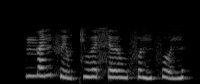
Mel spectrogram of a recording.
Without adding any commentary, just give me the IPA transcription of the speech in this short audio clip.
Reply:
m a˧˥ n f e˨˩˨ w c u˨˩ ə̯ s əː˨˩ w f ə˨˩˨ ŋ f o˨˩˨ n

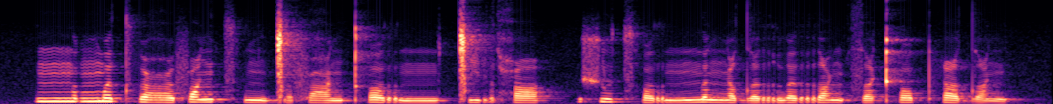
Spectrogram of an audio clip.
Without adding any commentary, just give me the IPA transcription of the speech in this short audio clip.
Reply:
nː ɔ˦ ŋ͡m ʌ˦ tʰ ʊ˨ ʕ ʊ˨˦ f ɑ˦ ŋ t͡sʰ ʊ˨ ŋ ɡ͡ǀ ʌ˨ f ʕ ʌ˨ ŋ kʰ ɔ˦˨ r nː ʊ˨ ǀ i˦ r ħ ɑ˦ | ʃ u˦˨ t͡sʰ ɔ˨ r nː ʌ˦˨ ŋ ʊ˦˨ dˤ i˨ r w ʌ˦˨ r ɑ˦˨ ŋ sˤ i˨ kʰ ɔ˦ pʰ i˦˨ dˤ ɛ˦˨ ŋ

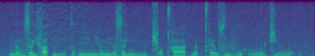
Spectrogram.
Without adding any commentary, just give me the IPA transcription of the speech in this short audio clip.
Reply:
n ə˨˦ m z ə˨˦ j v a˨˩ t̚ n i̤˨˩ ə̯ k ə̰˧˨ m n i˧ ɲ i˧ ə̯ n i˨˦ ə̯ z ə˨˦ j ɲ i̤˨˩ n ɨ̰˧˨ t͡ɕ ɔ̰˧˥ t̪ʰ aː˨˦ k w ə˦˥ t̚ t̪ʰ ɛ˧ w z ɨ˧ v u˧ h ṵ˧˨ ŋ ə˨˦ w t͡ɕ i˧˩ ə̯ ŋ ə̰ː˧˨ ʔ

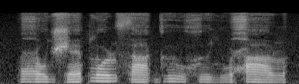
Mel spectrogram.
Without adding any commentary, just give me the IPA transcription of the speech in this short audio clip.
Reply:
ʕ o˨˩ ʎ ʃ ɛ˩˥ p l o˥ ɭ θ a˨˩ ɡʱ ɯ˥˩ u̯ x ɯ˨˩ ʎ u˩˧ ħ a˥˩ ɭ

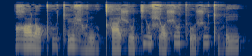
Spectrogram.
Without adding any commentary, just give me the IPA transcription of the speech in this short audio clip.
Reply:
ʁ ɔ˧ l ɔ˩ pʰ ṳ˥ tʼ y˧ ɮ ɔ̤˩ ɲ ṳ˩ kʰ a˩ ʃ u˩ tʲ ɔ̤˥ ɕ ɔ˩ ʃ ɔ̤˥ tʼ u˩ ʃ ṳ˥ tʼ ṳ˩ ɾ i˧

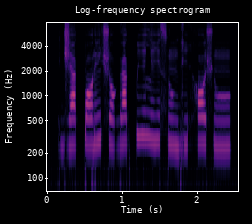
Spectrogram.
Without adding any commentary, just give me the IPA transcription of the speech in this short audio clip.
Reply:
d͡ʒ a˨ k͡p ɔ˨ ɾ ĩ˧ ʃ ɔ˨ ɡ a˧ k͡p i˦ l i˧ s ũ˧ ɡ i˧ h ɔ˦ ʃ ũ˧

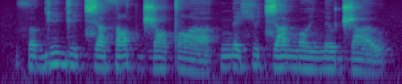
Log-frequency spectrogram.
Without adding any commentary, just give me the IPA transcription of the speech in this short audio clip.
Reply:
θ ʊ ɡ i ɡ i t͡ɕ a θ a tˤ d͡ʒ ɔ tˤ a | n e ç ʊ t͡ɕ a ŋ ɔ i̯ n ɪ u̯ d͡ʒ a u̯

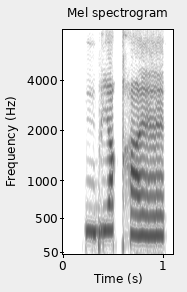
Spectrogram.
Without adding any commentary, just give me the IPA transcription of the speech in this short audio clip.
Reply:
m b i˦ ə̯ qʰ ɛː˨

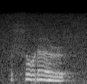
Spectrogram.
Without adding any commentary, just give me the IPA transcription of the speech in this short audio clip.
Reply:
s o ɾ ə ɹ

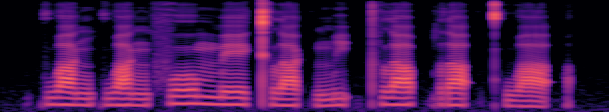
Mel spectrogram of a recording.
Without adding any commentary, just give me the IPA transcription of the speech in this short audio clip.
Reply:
k w a˨˩ ŋ k w a˩˦ ŋ f oː˥˩ m eː˧ kʰ l a˨˩ k̚ m i˦˥ ʔ pʰ l a˥˩ p̚ r a˥˩ ʔ kʰ w a˨˩ ʔ

